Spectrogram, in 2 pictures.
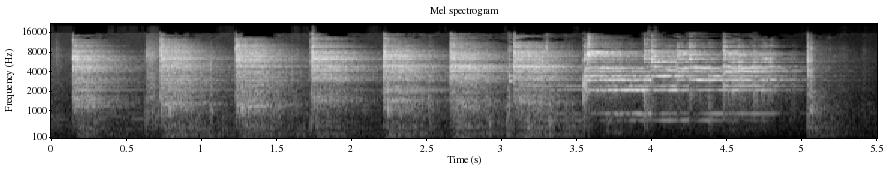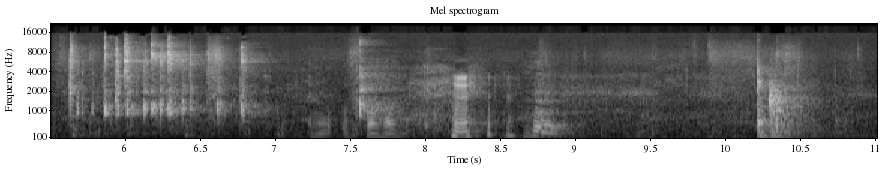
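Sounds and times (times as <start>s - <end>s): hammer striking metal strut: 0.1s - 5.2s
metallic ringing: 1.9s - 5.3s.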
